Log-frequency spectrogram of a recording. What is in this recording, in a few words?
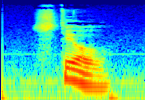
"stil", Dutch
